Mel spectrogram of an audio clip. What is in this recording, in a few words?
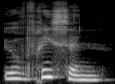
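"stick", Breton; gcompris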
